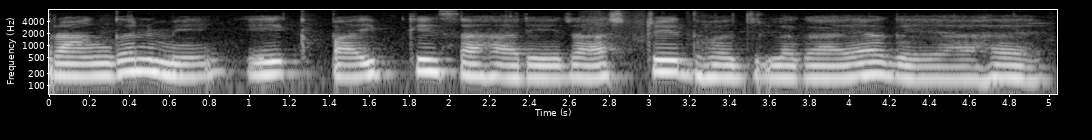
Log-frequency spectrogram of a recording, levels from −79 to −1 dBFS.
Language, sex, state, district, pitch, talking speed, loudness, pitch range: Hindi, female, Uttar Pradesh, Lucknow, 175 Hz, 130 wpm, -14 LUFS, 165-200 Hz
